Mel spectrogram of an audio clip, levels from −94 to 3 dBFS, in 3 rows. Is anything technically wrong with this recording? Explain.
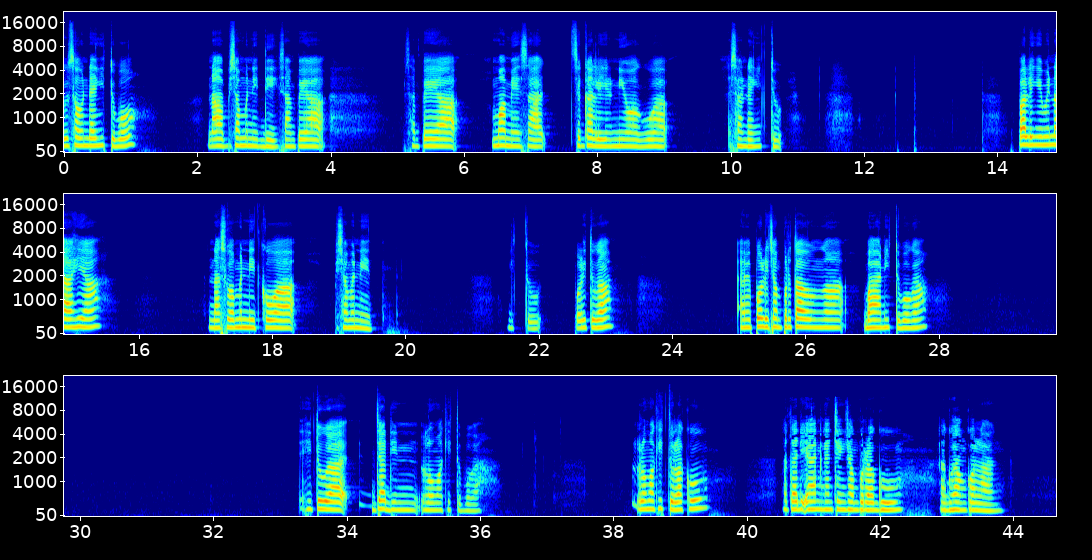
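Yes. From 39.44 s to 43.44 s the speech drops to an adaptive stream at a lower bitrate for four seconds. When throughput falls, the player switches to a lower-quality rendition and then returns. The switch is abrupt and leaves no gap. During the dip the treble is cut, with nothing above 11.8 kHz, and there are more codec artefacts. That character fits a low-rate HE-AAC rendition replacing a higher-rate AAC one.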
